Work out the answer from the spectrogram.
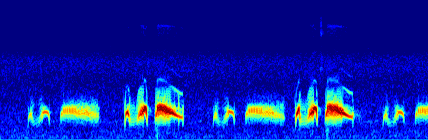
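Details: Spotted dove, wild-caught, cooing in alternating patterns. Quiet, even, humming coos are followed by louder phrases: two quick notes and a longer down-slurred coo, repeated about every two and a half seconds.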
